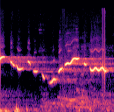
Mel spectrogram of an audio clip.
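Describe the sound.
A voice whistles a wavering, trilling tune, imitating a woman whistling idly while rearranging furniture. Short bright phrases dart up and down in pitch, alone with no talk.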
